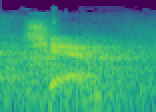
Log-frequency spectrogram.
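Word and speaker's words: qian: Cien. Soldi. – E come si scrive? – Q-I-A-N. Q-I-A-N.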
